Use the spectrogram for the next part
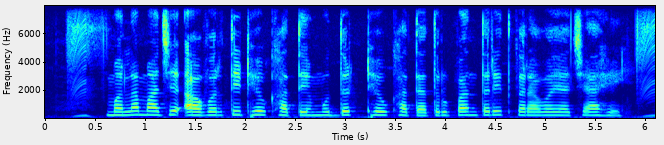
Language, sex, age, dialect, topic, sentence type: Marathi, female, 25-30, Standard Marathi, banking, statement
